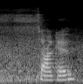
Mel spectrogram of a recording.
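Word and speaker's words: Siargao: in a place called it's spelled like sea Argo but this sounds like Sago um I am severely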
